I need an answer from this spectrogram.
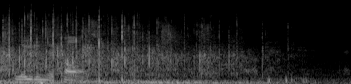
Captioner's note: audience applauds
